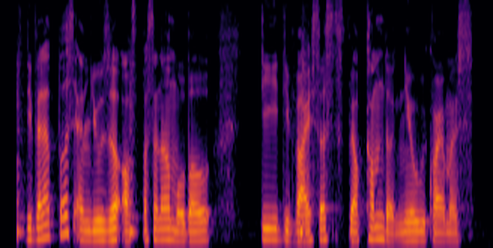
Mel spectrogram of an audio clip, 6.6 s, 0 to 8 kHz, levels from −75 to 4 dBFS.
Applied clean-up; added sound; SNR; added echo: neural mask model RNNoise.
